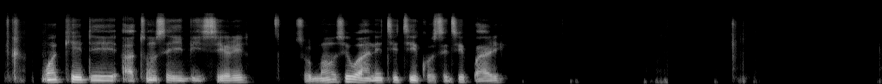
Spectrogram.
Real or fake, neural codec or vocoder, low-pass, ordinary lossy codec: fake; codec, 24 kHz, 1.2 kbps, DualCodec; none; none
